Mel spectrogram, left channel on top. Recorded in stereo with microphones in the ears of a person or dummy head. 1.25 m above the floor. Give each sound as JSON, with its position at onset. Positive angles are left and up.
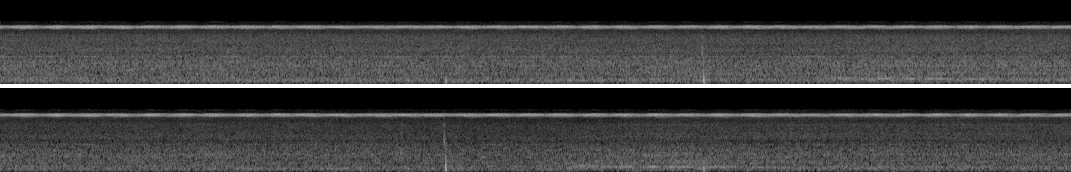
{"t": 0.0, "sound": "an insect", "side_deg": 0, "distance_m": 1.2}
